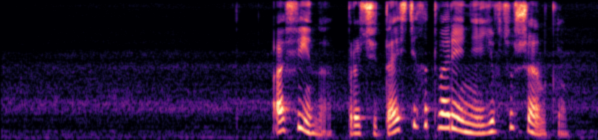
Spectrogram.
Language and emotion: Russian, neutral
